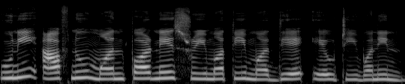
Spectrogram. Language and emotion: Nepali, neutral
